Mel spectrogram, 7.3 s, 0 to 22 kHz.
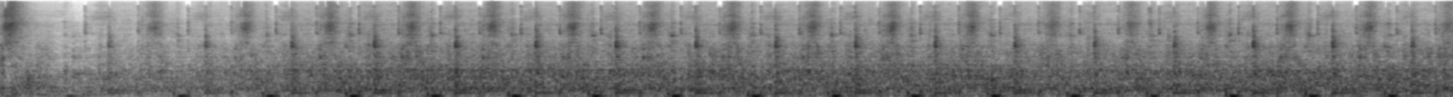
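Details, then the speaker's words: Speedex 1630 garden tractor with a new carburetor fitted, linkages not connected: even, rhythmic cranking at two to three turns a second with no firing; the engine spins but won't start, and the owner plans to pull the head. "Well, guys, that didn't seem to work. She acts like she's trying to, but it's almost like, I don't know. I can't really tell."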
